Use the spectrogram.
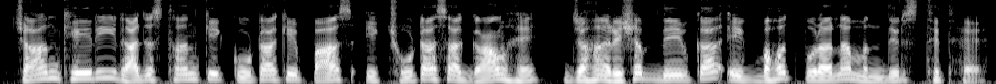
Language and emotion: Hindi, neutral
